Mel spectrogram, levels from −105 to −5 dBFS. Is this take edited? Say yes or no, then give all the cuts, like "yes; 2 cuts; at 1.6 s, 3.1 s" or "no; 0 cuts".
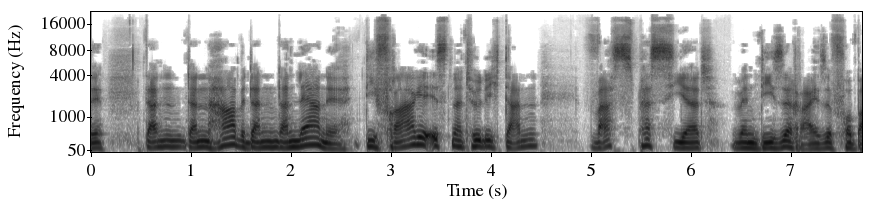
no; 0 cuts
